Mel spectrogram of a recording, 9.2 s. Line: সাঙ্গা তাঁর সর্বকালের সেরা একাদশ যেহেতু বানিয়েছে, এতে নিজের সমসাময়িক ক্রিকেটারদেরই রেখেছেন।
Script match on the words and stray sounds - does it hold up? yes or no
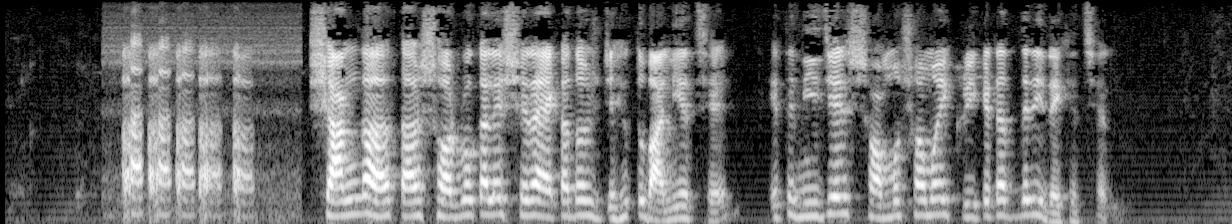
no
